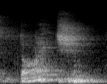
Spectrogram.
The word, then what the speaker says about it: Daich: Before we go any further, I need to explain the name. It's Daich, D-A-I-C-H. It's so bad on our radio ads we have to spell it out because no one understands it. And they ring us up and they go, is that Daich coatings and Daich and everything else? But it's Daich.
